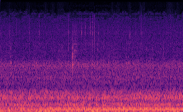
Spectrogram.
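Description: A car fitted with Raceland coilovers driving on a road, a steady low rumble of engine and road noise running continuously and fairly loud, with no talking.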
